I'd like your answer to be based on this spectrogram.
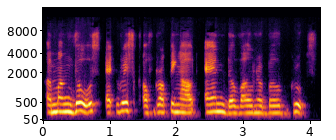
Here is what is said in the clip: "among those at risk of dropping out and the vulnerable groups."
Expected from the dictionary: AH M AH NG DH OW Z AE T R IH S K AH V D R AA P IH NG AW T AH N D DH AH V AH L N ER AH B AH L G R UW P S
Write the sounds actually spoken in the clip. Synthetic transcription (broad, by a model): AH M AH NG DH OW S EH T R IH S K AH F D R AA P IH NG AW T AH N D AH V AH L N ER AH B AH L G R UW P S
